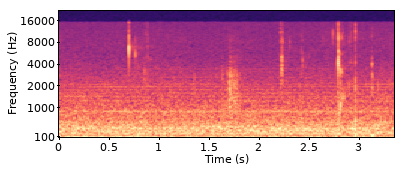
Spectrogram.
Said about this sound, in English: Very soft and super refreshing with that juiciness that we'd expect from a New England IPA. Let's give it another sip because it's just a beer that you want to keep going at.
